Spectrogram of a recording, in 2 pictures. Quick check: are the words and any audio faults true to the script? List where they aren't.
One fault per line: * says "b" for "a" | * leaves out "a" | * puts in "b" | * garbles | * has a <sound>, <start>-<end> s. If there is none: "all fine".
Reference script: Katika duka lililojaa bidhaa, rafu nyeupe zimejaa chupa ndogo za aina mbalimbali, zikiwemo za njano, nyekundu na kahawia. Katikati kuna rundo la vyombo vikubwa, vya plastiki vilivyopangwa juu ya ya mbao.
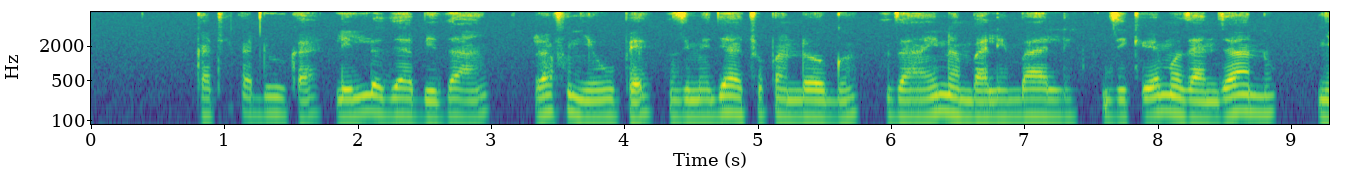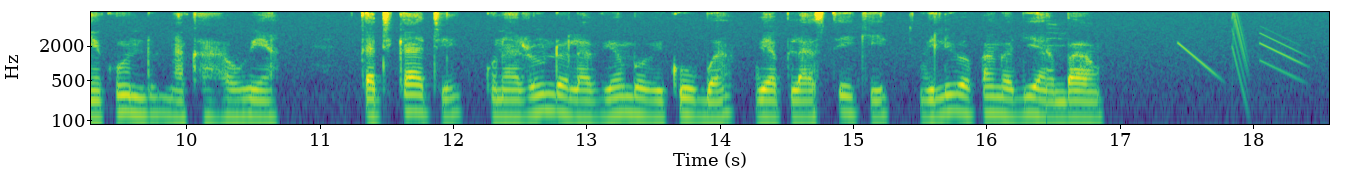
* has a chirp, 17.4-18.5 s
